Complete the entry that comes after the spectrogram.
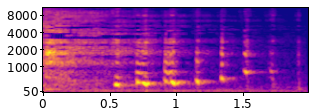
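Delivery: high unvoiced giggle bursting out; burst of laughter. Real, not acted. Reader laughing at herself mid-reading. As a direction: laugh at her own fumble. Giggles at her own slip.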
